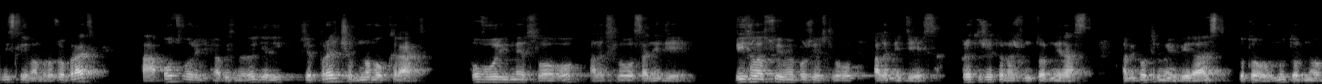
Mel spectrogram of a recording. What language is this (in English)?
Slovak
